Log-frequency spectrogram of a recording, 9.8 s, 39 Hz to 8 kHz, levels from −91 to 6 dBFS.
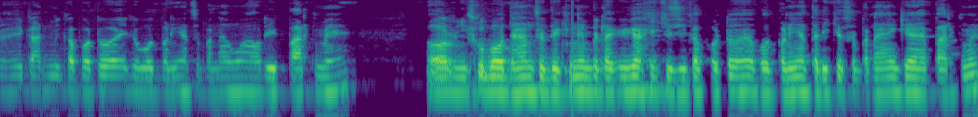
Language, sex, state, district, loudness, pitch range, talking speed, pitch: Hindi, male, Bihar, Purnia, -22 LUFS, 120-125 Hz, 245 wpm, 125 Hz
